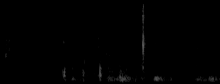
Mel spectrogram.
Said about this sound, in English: So let me take a sip of water here real quick.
